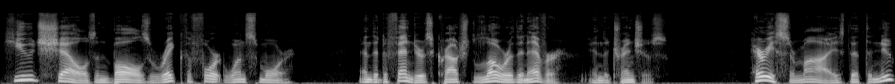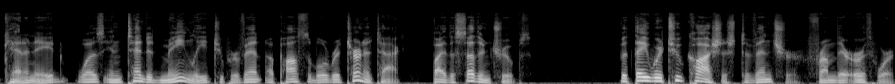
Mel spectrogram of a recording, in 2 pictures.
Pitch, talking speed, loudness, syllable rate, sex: 110 Hz, 160 wpm, -19 LUFS, 5.0 syllables/s, male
